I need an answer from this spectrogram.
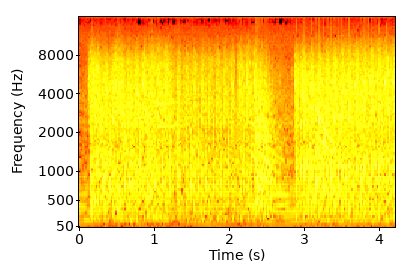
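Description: Loud, rapid gunfire with bullets flying as people run through a city under attack by armed nomads: continuous rattling bursts, a short dip near the middle, then the barrage resumes just as dense.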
